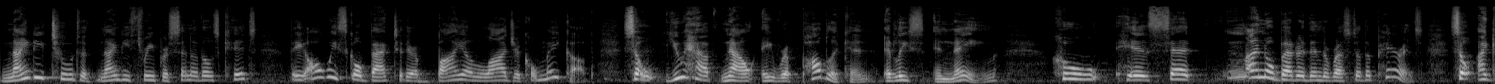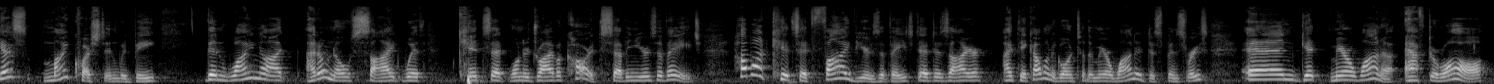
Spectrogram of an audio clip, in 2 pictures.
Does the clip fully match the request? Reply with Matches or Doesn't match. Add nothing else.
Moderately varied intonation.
Doesn't match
